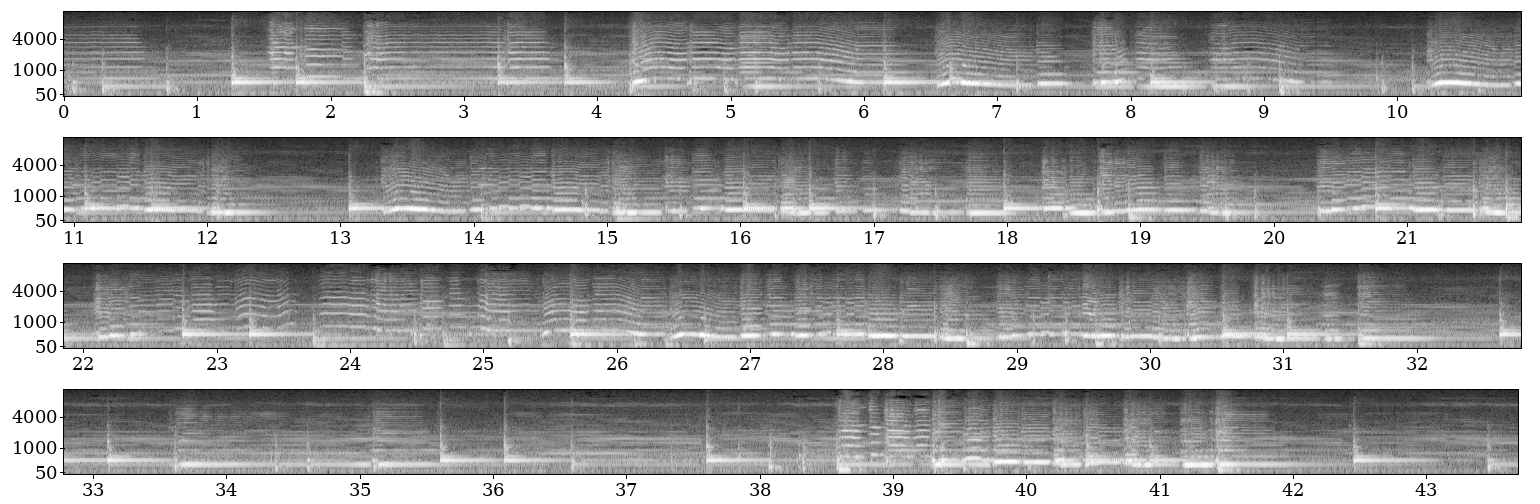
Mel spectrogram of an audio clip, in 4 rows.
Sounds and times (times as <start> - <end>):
Violin, fiddle: 0.0 - 43.6.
